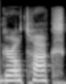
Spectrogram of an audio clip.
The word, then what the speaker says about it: GurlTauX: Remember, we spell it GurlTauX because we're going to talks about it, okay?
